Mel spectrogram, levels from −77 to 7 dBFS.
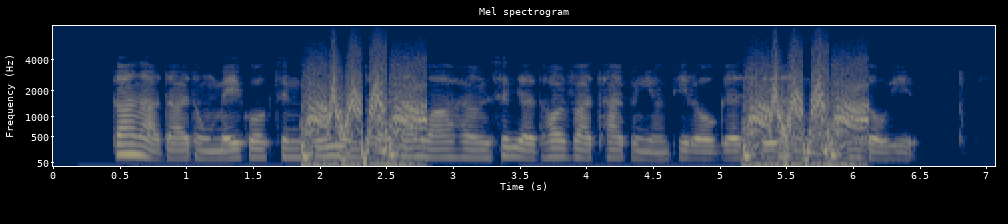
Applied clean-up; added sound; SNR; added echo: none; Scratching (performance technique); -2 dB; none.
